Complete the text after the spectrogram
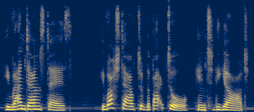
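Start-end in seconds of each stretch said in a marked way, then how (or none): none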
